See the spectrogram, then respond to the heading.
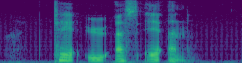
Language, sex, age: Norwegian, male, 20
